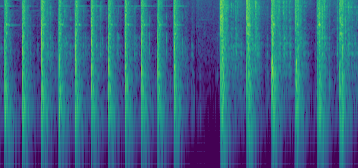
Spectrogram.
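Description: Loud knocking on the front door of a house at Fox Hollow Farm: a fast run of about ten sharp raps, a brief pause, then another insistent burst of quick knocks.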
